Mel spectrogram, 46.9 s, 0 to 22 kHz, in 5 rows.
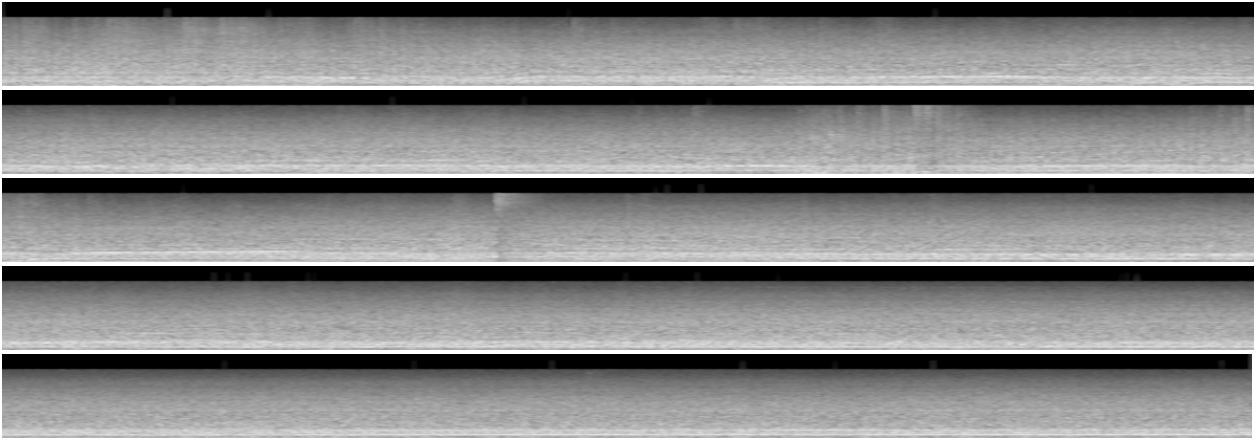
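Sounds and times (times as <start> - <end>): bus engine humming: 0.0 - 46.9
sharp rattles: 15.3 - 17.2.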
